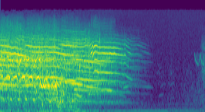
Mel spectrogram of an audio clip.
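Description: Cartoon soundtrack: many wavering pitched voices or instruments sounding together, sliding downward about two seconds in and fading out soon after.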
